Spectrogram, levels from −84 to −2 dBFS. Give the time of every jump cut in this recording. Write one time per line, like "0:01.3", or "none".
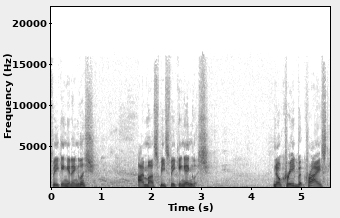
none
